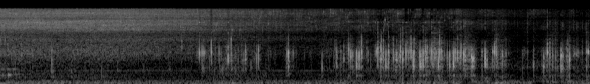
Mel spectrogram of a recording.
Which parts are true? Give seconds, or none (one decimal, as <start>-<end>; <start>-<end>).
0.0-4.6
